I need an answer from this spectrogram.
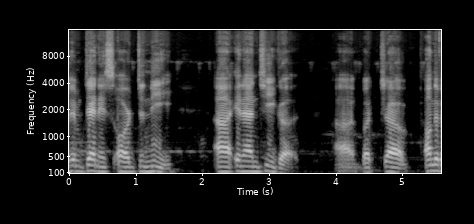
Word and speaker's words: Denis: His first name is spelled Denis, which means it's French. It's actually Denis, Denis, Denis.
